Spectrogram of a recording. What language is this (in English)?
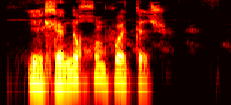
Kabardian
